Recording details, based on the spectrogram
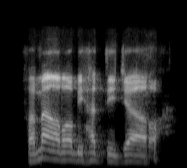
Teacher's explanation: Ada huruf ta bertemu dengan huruf ta juga. Ya. Ini terjadi proses idgham.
